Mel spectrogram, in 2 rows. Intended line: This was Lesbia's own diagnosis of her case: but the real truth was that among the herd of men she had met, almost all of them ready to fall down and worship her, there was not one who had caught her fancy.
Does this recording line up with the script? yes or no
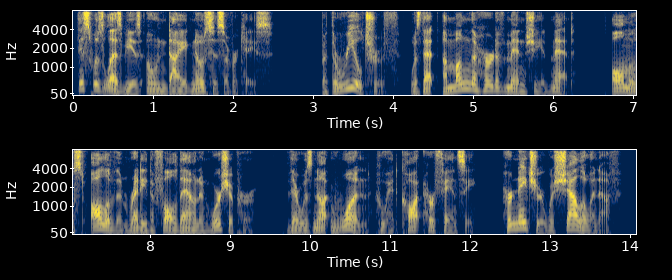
no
